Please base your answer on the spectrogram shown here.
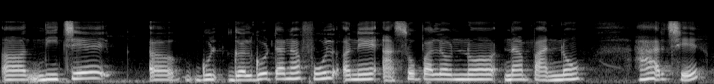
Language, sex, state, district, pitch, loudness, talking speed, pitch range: Gujarati, female, Gujarat, Valsad, 230 Hz, -13 LUFS, 110 wpm, 210-245 Hz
